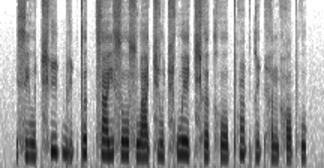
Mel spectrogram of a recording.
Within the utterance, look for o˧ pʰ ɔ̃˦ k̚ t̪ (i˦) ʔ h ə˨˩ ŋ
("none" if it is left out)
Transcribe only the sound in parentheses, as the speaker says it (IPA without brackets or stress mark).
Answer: i˨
